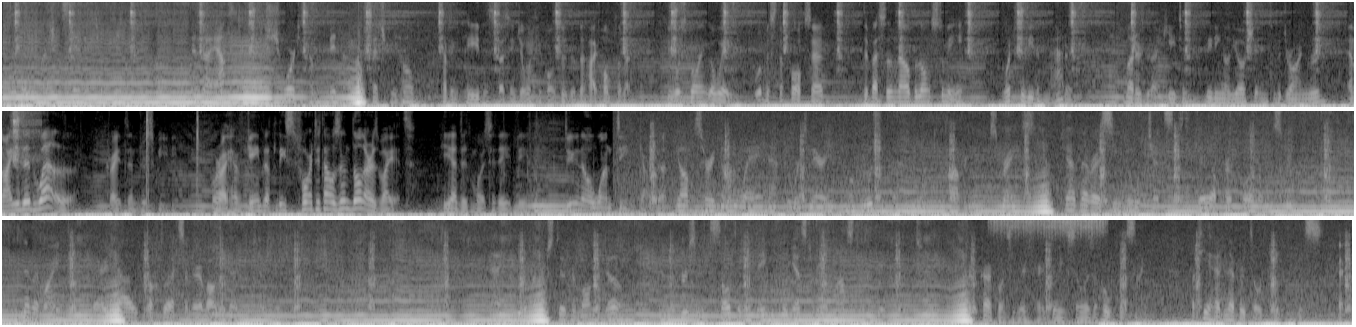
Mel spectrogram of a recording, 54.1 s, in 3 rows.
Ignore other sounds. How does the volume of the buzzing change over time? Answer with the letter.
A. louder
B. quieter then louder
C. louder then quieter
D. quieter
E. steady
B.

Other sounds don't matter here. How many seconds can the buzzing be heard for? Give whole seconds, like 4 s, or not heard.
54 s.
